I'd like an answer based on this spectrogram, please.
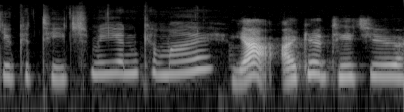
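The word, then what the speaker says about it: Khmer: people call Cambodian but the actual name is Kamai and it's spelled k hm e r some English too can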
